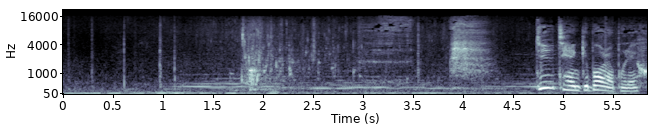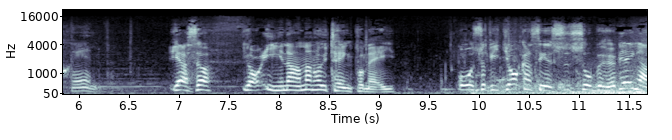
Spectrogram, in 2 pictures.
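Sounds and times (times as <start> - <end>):
water splashing and pouring: 1.6 - 3.4, 8.8 - 11.6
speech: 4.8 - 11.6.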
